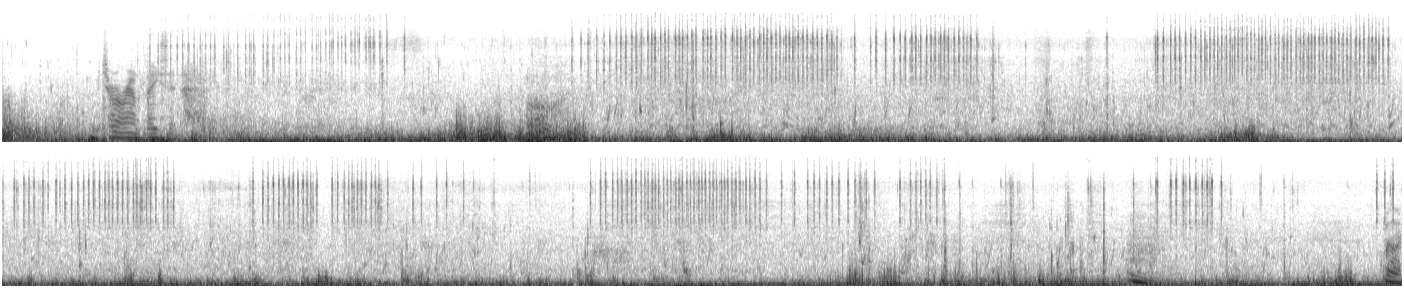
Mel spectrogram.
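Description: Wind buffeting the microphone and water washing against a kayak hull at sea, with a steady low hum underneath and patches of hiss that come and go.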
